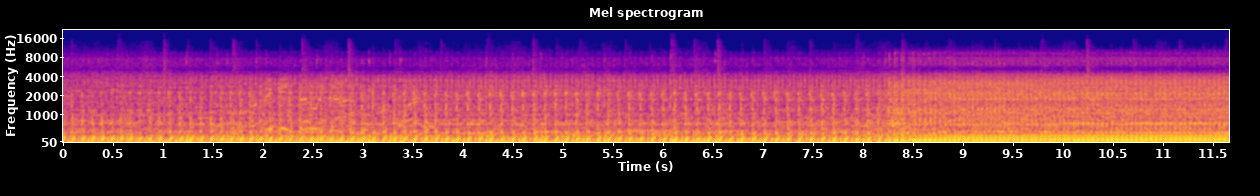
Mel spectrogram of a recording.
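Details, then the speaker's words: Free John Deere 425 all-wheel-steer lawn tractor, first start after draining old fuel and refilling the carburetor, no coolant in radiator: smooth, even fast beat settling into a fuller, steadier note; ran surprisingly good, normal running. "that run surprisingly good maybe we can drive it off the trailer"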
